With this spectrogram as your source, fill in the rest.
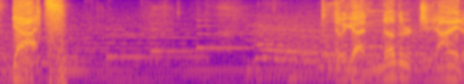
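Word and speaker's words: Goht: god's name is god it's not goat it's got and we got another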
